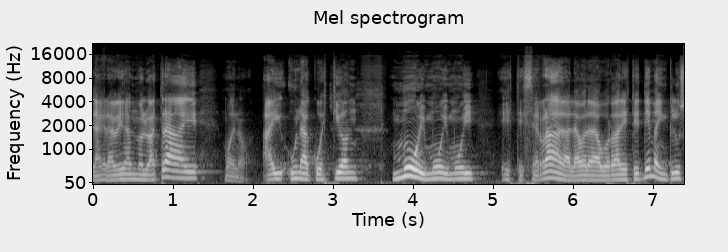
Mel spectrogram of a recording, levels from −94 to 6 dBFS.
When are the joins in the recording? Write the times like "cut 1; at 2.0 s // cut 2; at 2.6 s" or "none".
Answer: none

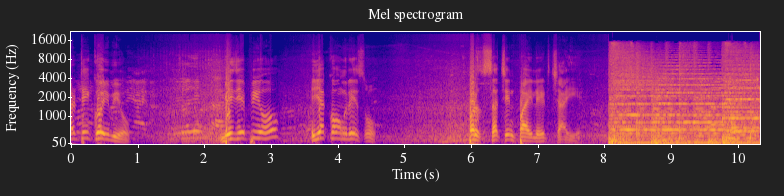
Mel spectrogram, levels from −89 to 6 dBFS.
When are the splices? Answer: cut 1; at 8.0 s

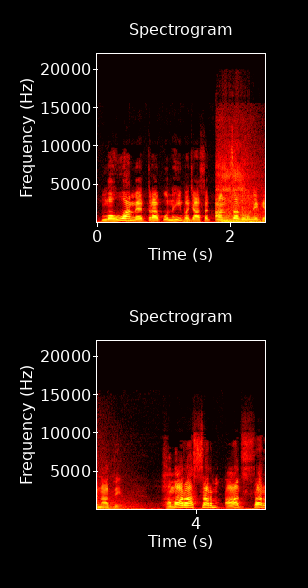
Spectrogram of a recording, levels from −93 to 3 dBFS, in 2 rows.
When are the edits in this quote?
cut 1; at 1.7 s

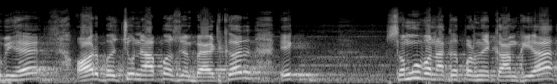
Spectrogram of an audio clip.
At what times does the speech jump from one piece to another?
none

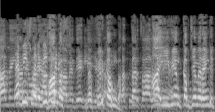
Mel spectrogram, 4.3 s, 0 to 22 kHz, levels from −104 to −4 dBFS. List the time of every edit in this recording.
none

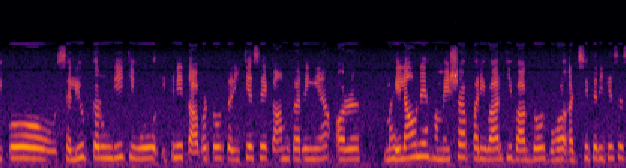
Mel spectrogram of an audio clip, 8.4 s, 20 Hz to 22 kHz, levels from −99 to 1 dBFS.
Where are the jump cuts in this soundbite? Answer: none

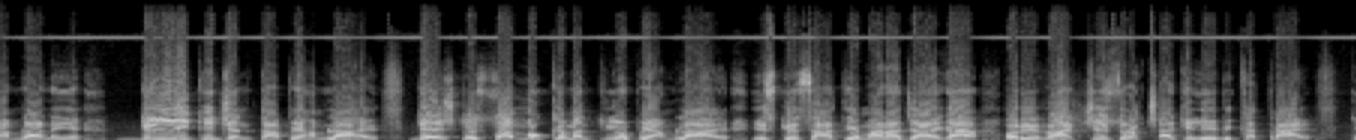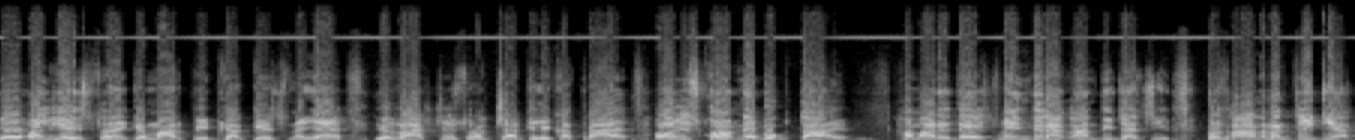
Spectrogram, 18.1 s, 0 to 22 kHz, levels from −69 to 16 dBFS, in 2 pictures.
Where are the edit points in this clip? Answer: none

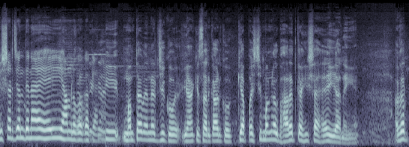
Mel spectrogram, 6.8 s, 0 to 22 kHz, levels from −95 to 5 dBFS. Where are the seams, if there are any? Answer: cut 1; at 1.7 s

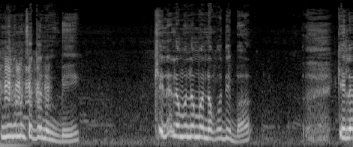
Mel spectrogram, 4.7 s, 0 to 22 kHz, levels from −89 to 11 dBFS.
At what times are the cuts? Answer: none

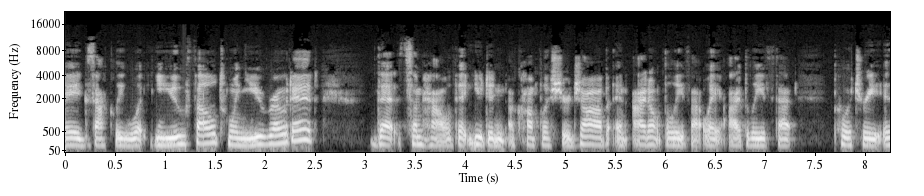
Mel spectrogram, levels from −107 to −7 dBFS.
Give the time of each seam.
cut 1; at 3.9 s

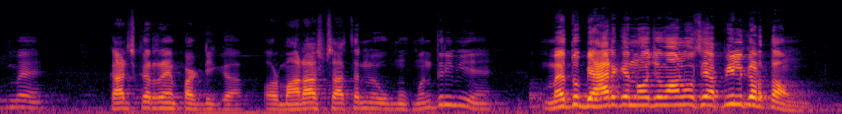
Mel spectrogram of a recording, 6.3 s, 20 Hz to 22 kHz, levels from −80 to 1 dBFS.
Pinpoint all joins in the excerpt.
cut 1; at 4.0 s

